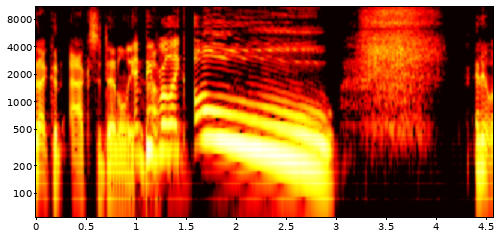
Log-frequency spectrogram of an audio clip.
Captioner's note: sucks teeth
